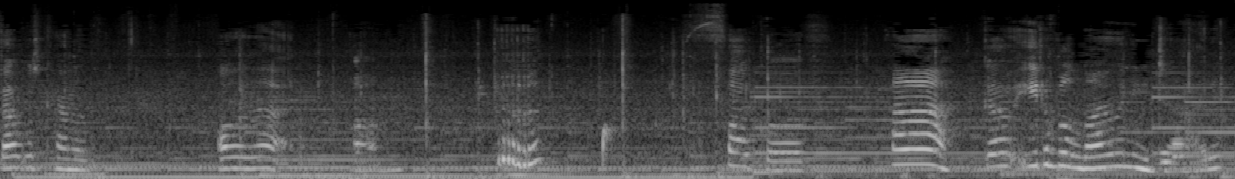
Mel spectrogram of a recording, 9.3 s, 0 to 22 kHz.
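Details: Teenager diagnosed with Tourette syndrome by neurologists, with vocal and motor tics that were minor from early childhood and worsened sharply at age 15; vocal tics include cursing, whistling and repeated phrases; vocal tics with coprolalia (Tourette syndrome).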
